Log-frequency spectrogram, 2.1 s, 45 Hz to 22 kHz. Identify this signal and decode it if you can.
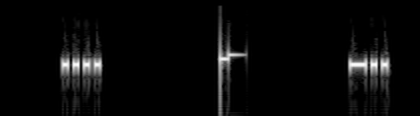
Morse code, heard as a keyed tone, about 46 wpm, 690 Hz. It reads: H D
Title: Single Letters - Rapid-Fire 45wpm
